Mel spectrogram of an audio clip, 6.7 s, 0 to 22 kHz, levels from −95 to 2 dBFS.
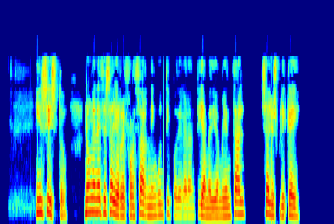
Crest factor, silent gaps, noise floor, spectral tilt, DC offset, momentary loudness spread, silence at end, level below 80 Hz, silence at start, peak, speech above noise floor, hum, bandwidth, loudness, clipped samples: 16 dB; 4.91-5.22 s; -52 dBFS; -5 dB/octave; under 0.1%; 12 LU; 0.7 s; -60 dBFS; 0.7 s; 0 dBFS; 37 dB; none; 8 kHz; -15 LUFS; under 0.1%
